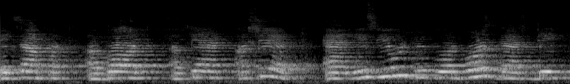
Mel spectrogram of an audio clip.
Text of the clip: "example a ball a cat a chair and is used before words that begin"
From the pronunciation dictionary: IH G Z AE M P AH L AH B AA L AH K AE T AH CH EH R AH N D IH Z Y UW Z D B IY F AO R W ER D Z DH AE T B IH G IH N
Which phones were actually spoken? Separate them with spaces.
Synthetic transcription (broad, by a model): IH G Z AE M P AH L AH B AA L AH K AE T AH SH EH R AH N D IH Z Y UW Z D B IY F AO R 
